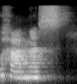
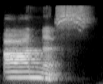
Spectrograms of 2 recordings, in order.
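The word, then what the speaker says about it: honest: tadi eh jujur itu tulisannya kan di kolom chat itu hanes tapi cara bacanya bukan hanes kita bacanya Anes A jadi Hnya kita hilangkan hest kayak gitu ya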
